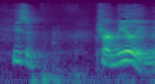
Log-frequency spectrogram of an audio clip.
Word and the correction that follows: chameleon: man, or Carmeleon, I don't know how to say it. – Chameleon.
